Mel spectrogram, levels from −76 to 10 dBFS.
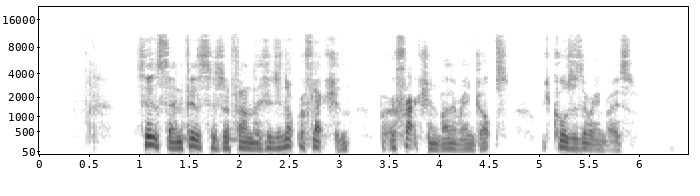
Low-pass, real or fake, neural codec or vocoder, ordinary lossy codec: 14.4 kHz; fake; codec, 44.1 kHz, 7.8 kbps, Pupu-Codec; MP3, 48 kbps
